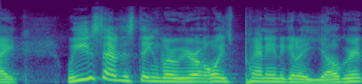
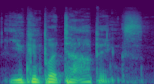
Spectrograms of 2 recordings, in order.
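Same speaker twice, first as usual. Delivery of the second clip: softer voice, as if leaned in close; imitated confiding tip; 4 semitones lower, 8 dB quieter than usual. Yogurt shop dude tipping off a customer, imitated hushed confiding. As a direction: share it like an illicit secret. Quoted dude after leaning in, soft.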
